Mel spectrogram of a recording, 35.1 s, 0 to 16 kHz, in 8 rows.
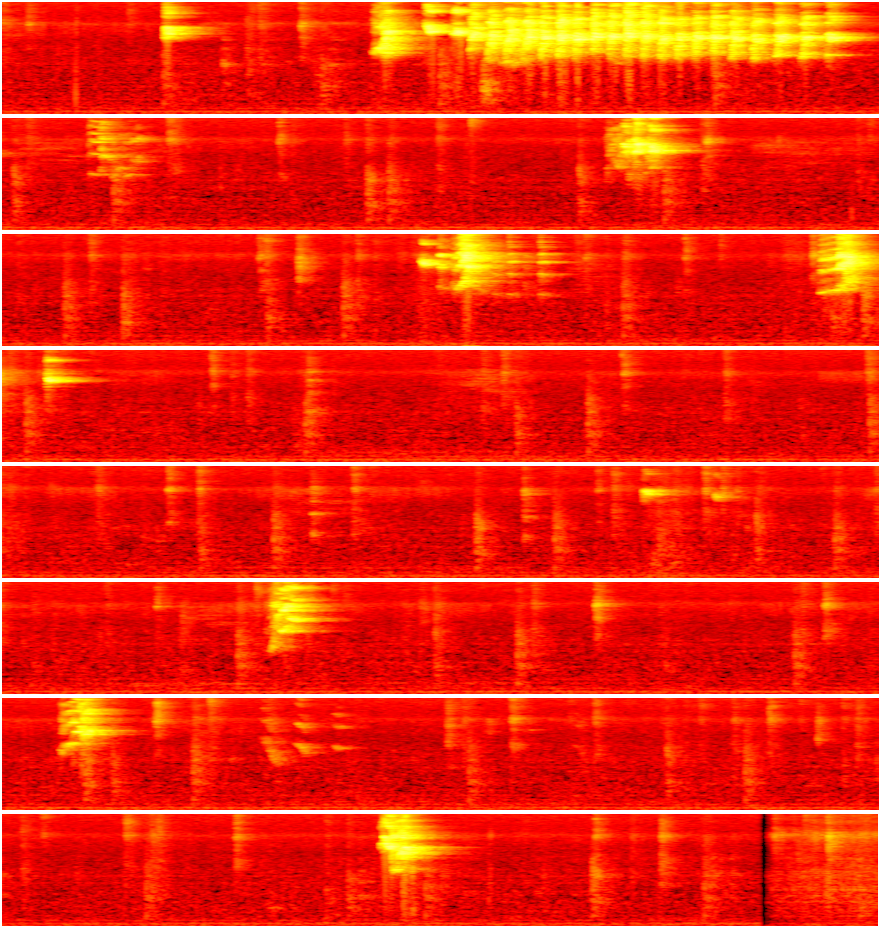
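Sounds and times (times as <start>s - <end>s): birds squawking shrilly: 1.9s - 5.0s.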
